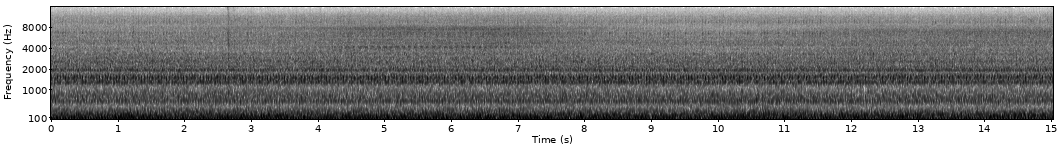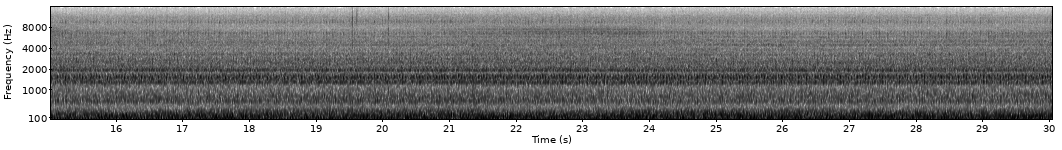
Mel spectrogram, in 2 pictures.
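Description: LS compact tractor's diesel engine running steadily as its front loader pushes the wooden tower blind upright.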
